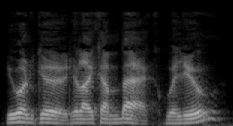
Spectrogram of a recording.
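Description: Man as an evasive, low-voiced gentleman. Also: unhurried. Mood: flustered, pleading. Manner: vague, neutral, hesitant. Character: piqued, evasive, awkward gentleman of the house. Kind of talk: audiobook character dialogue.

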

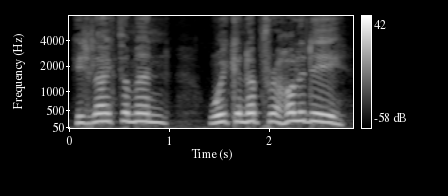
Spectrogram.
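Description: A man putting on a sly, high-voiced wife. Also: steady tone, moderate pace, warm tone, dry recording, clean studio sound, natural voice. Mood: coaxing. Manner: insidious, cat-like wheedling. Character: plump, sly working-class wife.

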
